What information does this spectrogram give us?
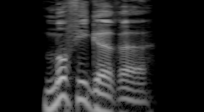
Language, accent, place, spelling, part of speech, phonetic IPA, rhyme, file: German, Germany, Berlin, muffigere, adjective, [ˈmʊfɪɡəʁə], -ʊfɪɡəʁə, De-muffigere.ogg
- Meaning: inflection of muffig: 1. strong/mixed nominative/accusative feminine singular comparative degree 2. strong nominative/accusative plural comparative degree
